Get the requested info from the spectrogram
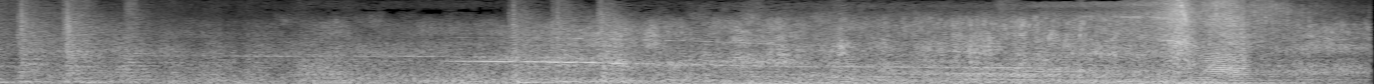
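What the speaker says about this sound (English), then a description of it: "We have Hitler's arrival, where the Junkers are actually being escorted by the fighters" A Junkers propeller plane drones steadily overhead, its engine rising slightly in pitch and growing louder toward the end, with a few sharp clicks mixed in, on a film set.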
